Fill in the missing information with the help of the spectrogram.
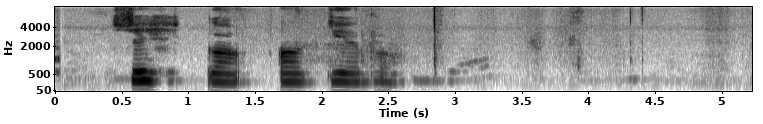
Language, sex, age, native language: Icelandic, female, 9, Icelandic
